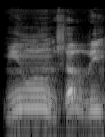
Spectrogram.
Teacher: یہاں اکفا کریں گے، ناک میں آواز کو چھپائیں گے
